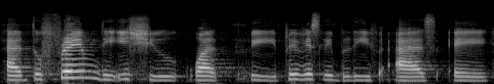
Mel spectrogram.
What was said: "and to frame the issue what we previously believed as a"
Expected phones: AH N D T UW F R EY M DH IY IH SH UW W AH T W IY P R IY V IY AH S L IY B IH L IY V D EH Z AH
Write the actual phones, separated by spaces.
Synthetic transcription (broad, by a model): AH N T UW F R EY M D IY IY SH UW W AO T W IY P R IY V IY AH S L IY B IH L IY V EH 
